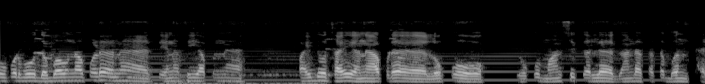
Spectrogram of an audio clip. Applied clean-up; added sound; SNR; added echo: none; Wind instrument, woodwind instrument + Gong; 16 dB; none.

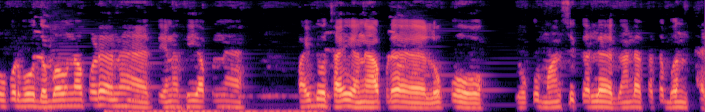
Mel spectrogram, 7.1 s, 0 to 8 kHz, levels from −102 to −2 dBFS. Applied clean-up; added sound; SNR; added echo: classical method log-MMSE.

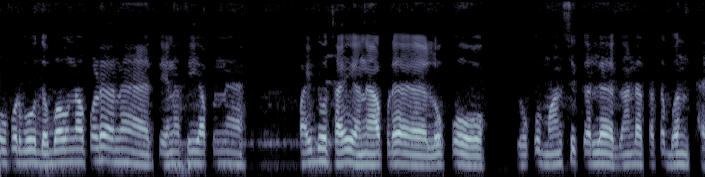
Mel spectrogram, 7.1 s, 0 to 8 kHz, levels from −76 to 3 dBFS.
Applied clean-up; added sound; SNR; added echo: none; none; none; none.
